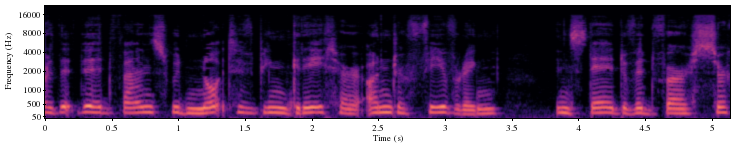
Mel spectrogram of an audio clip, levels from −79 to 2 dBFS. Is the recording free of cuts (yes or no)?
yes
